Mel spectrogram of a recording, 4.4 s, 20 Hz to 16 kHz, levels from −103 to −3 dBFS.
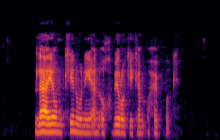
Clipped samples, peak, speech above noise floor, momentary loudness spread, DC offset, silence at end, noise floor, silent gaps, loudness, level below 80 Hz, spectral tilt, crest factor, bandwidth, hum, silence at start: under 0.1%; -8 dBFS; over 57 dB; 19 LU; under 0.1%; 0.9 s; under -90 dBFS; none; -31 LUFS; -84 dBFS; -5 dB/octave; 26 dB; 7.4 kHz; none; 0.7 s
